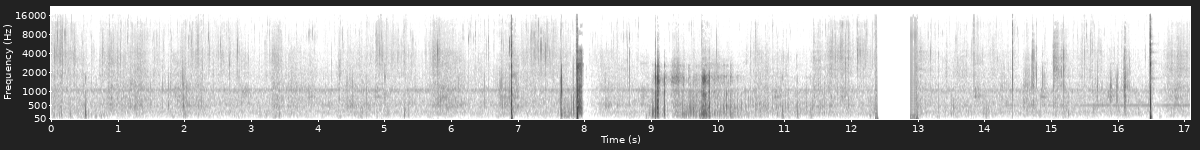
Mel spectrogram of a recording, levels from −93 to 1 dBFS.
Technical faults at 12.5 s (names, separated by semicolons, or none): cable pulled and plugged in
